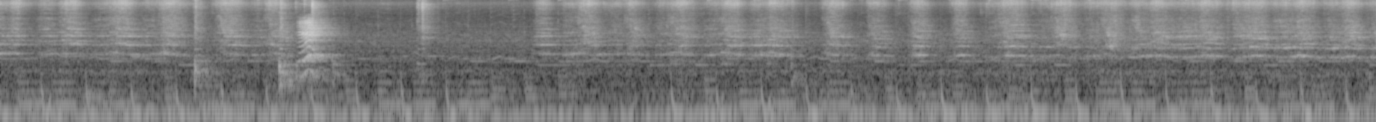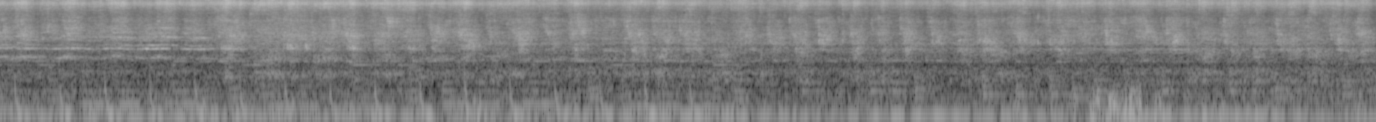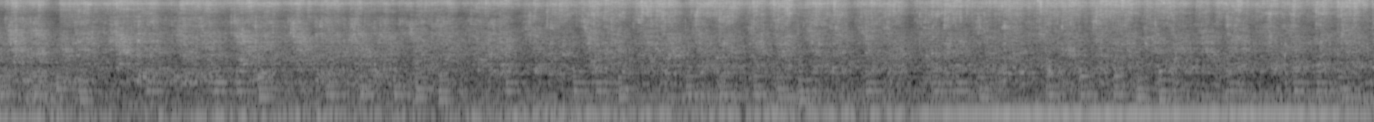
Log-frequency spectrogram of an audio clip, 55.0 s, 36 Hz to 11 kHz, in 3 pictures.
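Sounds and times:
tune playing: 0:00.0 - 0:28.3
milk squirting into steel bucket: 0:00.0 - 0:55.0.

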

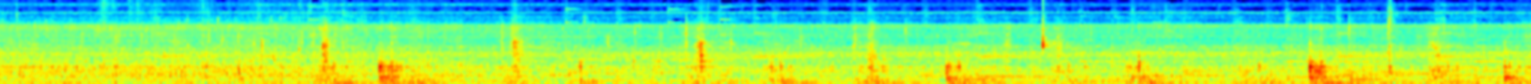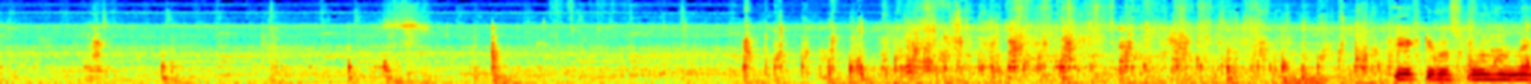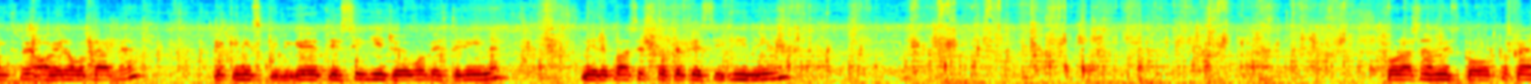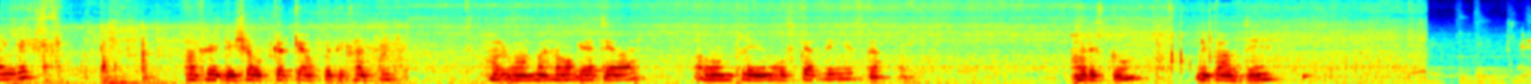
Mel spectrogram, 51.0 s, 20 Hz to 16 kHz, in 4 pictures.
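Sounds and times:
stirring and scraping: 0:00.0 - 0:46.0
food simmering in a wok: 0:00.0 - 0:50.2
quiet background music: 0:00.0 - 0:51.0.

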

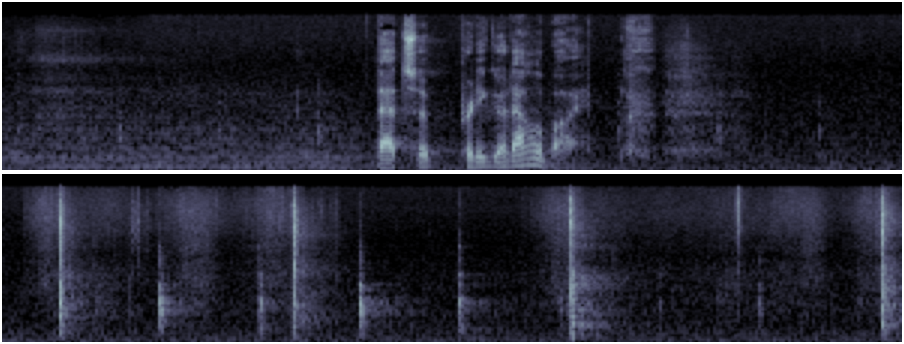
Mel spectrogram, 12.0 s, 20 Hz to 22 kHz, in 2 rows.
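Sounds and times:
sharp taps on a hard surface: 0:06.4 - 0:10.2, 0:11.8 - 0:12.0.

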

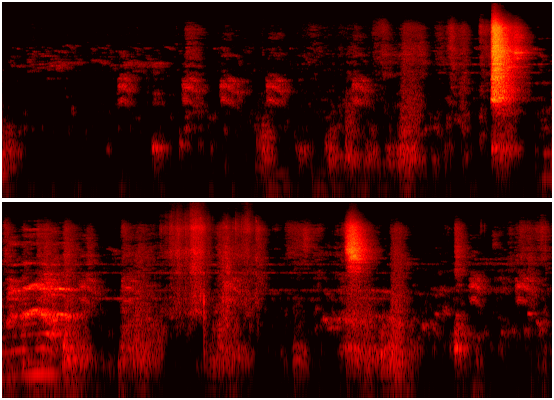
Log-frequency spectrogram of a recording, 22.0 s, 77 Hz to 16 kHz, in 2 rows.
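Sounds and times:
bird calls: 0:00.0 - 0:22.0.

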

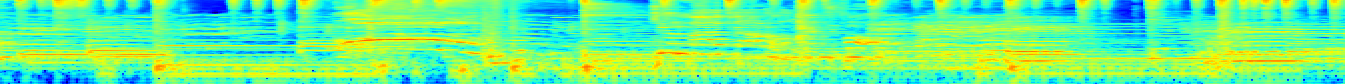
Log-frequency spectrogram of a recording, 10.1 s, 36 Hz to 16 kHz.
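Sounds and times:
organ accompaniment: 0:00.0 - 0:10.0
man singing into a microphone: 0:04.8 - 0:07.7.

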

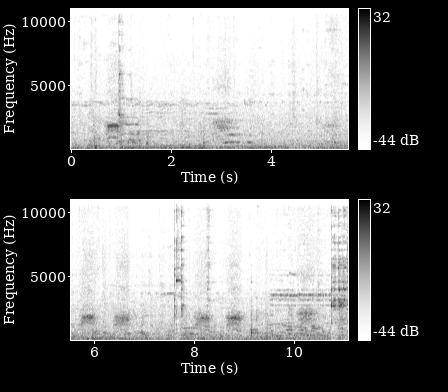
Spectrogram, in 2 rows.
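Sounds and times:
market background din: 0:00.0 - 0:11.0.

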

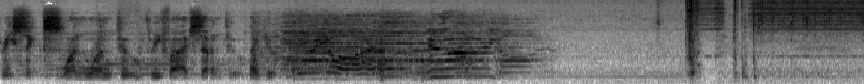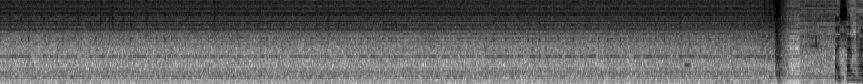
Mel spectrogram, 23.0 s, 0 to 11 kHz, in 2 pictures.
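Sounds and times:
tape fast-winding whir: 0:00.0 - 0:07.5, 0:09.4 - 0:22.2.

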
